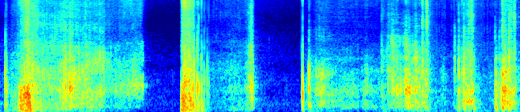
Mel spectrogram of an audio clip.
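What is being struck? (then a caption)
Canvas sneaker with rubber sole. Long black nails scratch and tap an empty speckled beige canvas Vans sneaker, working over both the canvas and its white rubber sole's sidewall. Dry, papery scratching bursts come in uneven runs separated by brief silences, with a few sharper taps cutting in. The sound sits mostly in the midrange and dies away quickly after each stroke.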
